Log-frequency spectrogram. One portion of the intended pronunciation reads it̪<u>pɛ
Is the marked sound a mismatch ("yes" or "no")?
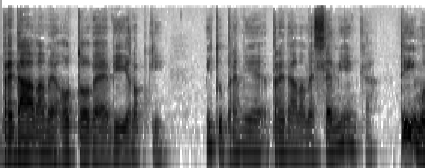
no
